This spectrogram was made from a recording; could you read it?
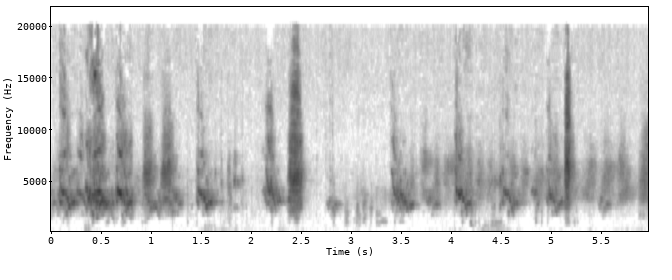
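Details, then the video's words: Talking attempt by a pet budgerigar: quick high chirps and scratchy warbled notes in uneven clusters, loudest at the start, continuing steadily throughout. "Budgie Tries to Talk… and Fails Adorably"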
